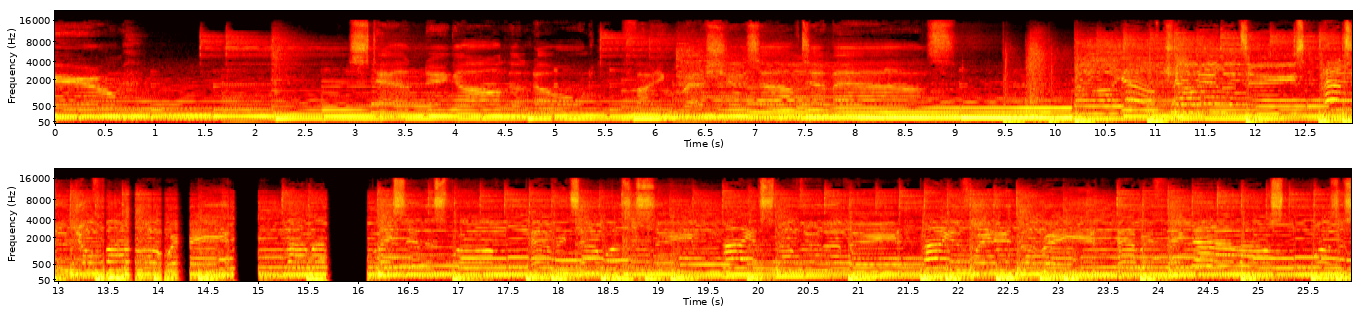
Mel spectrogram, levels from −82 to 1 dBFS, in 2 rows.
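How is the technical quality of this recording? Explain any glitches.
The recording has clear network-delivery faults in its second half: a stuttering passage, two short freezes, and two stretches where the audio runs slightly fast.

Repeated stalls (stutter), 13.45 to 14.74 s: the jitter buffer ran dry ten times as packets arrived late. Each gap was bridged by extending the previous sound, the longest for 135 ms. Concealment fills about 27% of that span, so the audio drags and stutters while losing essentially nothing.

Call audio freeze, 14.76 to 15.02 s and 15.68 to 16.11 s: the sound holds, then drops to silence for 190 ms and 350 ms respectively before resuming where it stopped. The likely cause is packets held up in transit, emptying the buffer; 246 ms and 410 ms of delay are inserted with nothing missing.

Jitter buffer speed-up, 20.65 to 21.55 s and 23.48 to 25.44 s: to shed the delay built up earlier, the receiver trimmed short pitch-period segments repeatedly, roughly 40 ms and 50 ms in total. 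Playback runs at 103% and 102% with unchanged pitch.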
